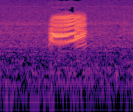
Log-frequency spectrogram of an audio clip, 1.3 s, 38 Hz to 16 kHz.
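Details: Azure-winged magpie caught in anti-bird netting and unable to move, filmed with a Nikon compact camera; one loud, grating, slightly rising nasal call of about 0.4 seconds against faint low background noise.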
